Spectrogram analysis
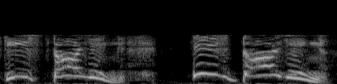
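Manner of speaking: very high excited cries; shrill-pitched peasant shout. A narrator's reading. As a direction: yell it high like an excited crowd. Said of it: "shouted the peasants".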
